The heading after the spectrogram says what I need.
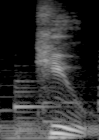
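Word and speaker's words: Hugh: so you can only see one of me q is spelled h-u-g-h he's a silent invisible o doesn't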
